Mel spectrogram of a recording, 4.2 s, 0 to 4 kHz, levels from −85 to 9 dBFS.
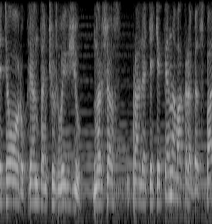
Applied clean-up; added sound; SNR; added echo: none; Guitar; 17 dB; none.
